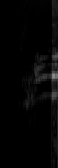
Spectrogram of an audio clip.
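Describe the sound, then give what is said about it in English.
A cat lets out a single drawn-out meow, rising in pitch and ending in a louder, sharper cry, with no other sounds around it. “I know, this fucking cat.”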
